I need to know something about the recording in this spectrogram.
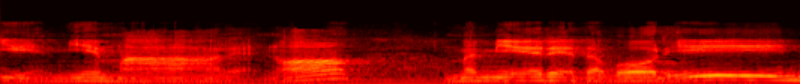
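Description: An elderly monk's voice reciting in a chanting, drawn-out intonation, typical of Pali scripture recitation within a Buddhist sermon.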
